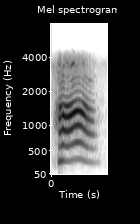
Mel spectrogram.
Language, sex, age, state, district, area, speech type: Odia, female, 18-30, Odisha, Sundergarh, urban, conversation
